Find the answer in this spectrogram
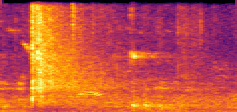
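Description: Baseball bat hitting a pitched ball in a batting cage: one sharp crack about a third of a second in, over a steady low rumble.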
